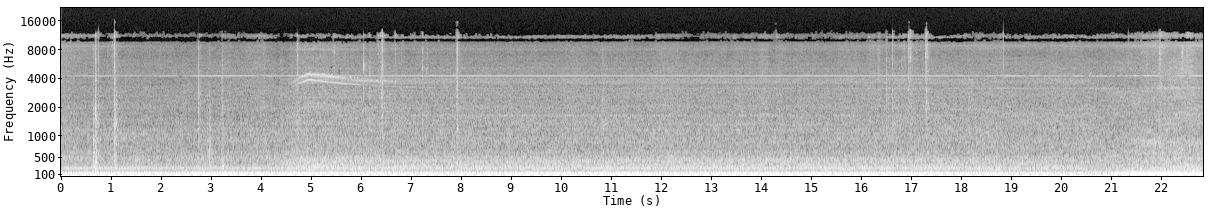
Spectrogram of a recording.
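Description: Epson P4900 inkjet printer running during a print, a steady low mechanical hum with a few faint clicks and a brief high whine about five seconds in.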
